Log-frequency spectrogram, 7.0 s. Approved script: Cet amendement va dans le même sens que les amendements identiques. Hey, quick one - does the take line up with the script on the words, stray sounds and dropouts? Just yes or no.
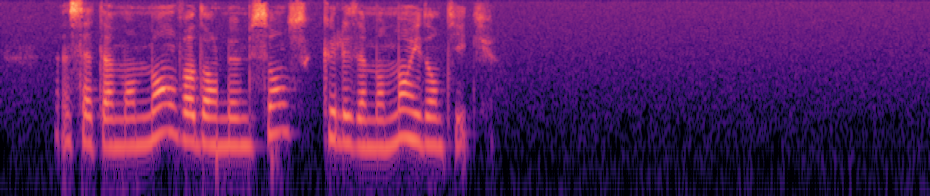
no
